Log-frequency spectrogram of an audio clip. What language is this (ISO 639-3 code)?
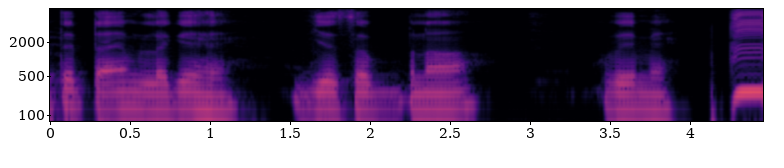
mag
